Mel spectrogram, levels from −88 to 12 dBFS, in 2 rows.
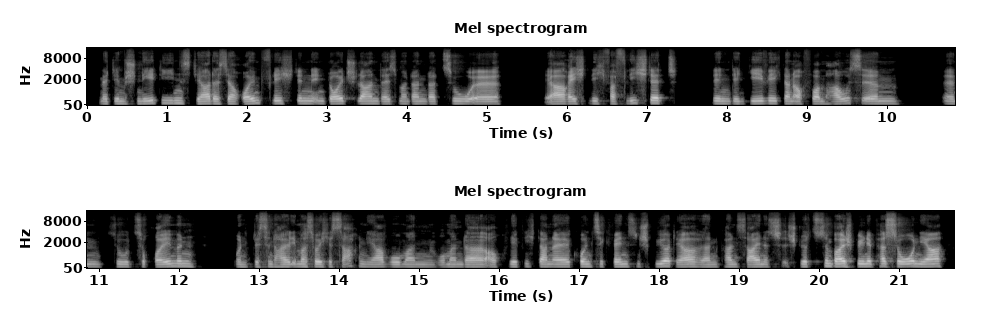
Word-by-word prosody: mit 140 0 -5
dem 140 -1 -1
Schneedienst, 155 +3 -3
ja. 135 +1 +4
Das 140 -2 +1
ist - - -9
ja 140 - +3
Räumpflicht 150 +4 0
in 150 -1 0
in 145 -1 -4
Deutschland. 145 0 +2
Da - - 0
ist 130 +1 -7
man 140 -1 -7
dann 135 0 -3
dazu, 140 +1 -1
äh, 135 0 +3 0.6
ja, 135 +1 +5
rechtlich 140 +1 -1
verpflichtet, 160 +3 0 0.5
den 140 -2 0
den 135 -1 -6
Gehweg 150 +2 0
dann 140 -1 +1
auch - - +1
vorm 135 -3 0
Haus, 140 +4 -1
ähm, 140 -1 -1 0.5
ähm, 140 -2 -6
zu 140 +1 -4
zu 135 - -9
räumen. 150 +2 +2 0.5
Und 135 -1 -9
das 130 -1 -4
sind 140 -2 -6
halt 135 +1 +1
immer 145 0 0
solche 145 0 +1
Sachen, 140 +1 -5
ja, 135 +1 -1
wo 135 0 -1
man 130 -1 -6
wo 125 +1 -10
man 135 0 -5
da 130 0 +3
auch 130 - -4
wirklich 140 +1 -4
dann, 140 -1 +2
äh, 140 0 +3
Konsequenzen 145 0 -1
spürt, 155 +1 +1
ja. 135 +2 +3
Dann 130 +1 -3
kann's 135 0 -3
sein, 135 +1 +3
es 135 -1 -8 0.2
stürzt 145 0 -3
zum 165 -1 +1
Beispiel 155 0 +7
'ne 155 - +6
Person, 155 0 +4
ja, 145 +1 +5
140 Hz, 170 wpm, -22 LUFS, 135-145 Hz, 0.6 s, Beispiel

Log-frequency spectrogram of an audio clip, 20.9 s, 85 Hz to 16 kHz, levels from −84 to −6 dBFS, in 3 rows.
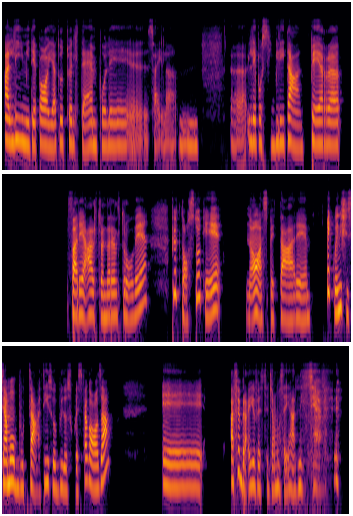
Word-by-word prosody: Al 215 -2 +7
limite 200 -3 -2
poi 190 -3 +1
ha - - -1
tutto 200 +1 -6
il 195 -1 -7
tempo, 185 +2 -4
le 185 0 -7
ehm - - -11
sai, - - -11
la - - -12
mhmm, 190 -1 -9 0.7
ehm, 185 -3 -10
le 210 -1 -1
possibilità 200 -1 0 0.2
per 195 -2 +2 1.5
fare 200 +1 +5
altro, 200 -1 +2
andare 190 +1 -1
altrove, 195 - 0 0.4
piuttosto 370 -2 -1
che, 215 - +3 0.5
no, 185 +4 +4
aspettare. 180 -1 0 0.3
E 405 - +6
quindi 220 - +3
ci 230 - +2
siamo 220 +3 +6
buttati 195 +3 +1
subito 195 -3 -4
su 180 - -9
questa 175 +8 0
cosa 230 +1 +6 1.1
e 200 -2 -1 0.5
a 235 - +8
febbraio 215 - 0
festeggiamo 195 -1 -6
6 - - -6
anni 180 +2 -2
insieme 235 +4 -4
195 Hz, 115 wpm, -29 LUFS, 185-210 Hz, 1.5 s, a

